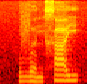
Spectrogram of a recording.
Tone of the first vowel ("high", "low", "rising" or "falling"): low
